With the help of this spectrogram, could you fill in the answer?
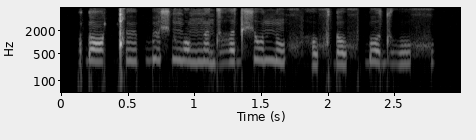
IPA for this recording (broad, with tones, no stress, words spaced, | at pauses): ɗɔ˧ǃʉ˧ ɓʉ˦ʃŋo˧ ŋə̃˦˨d ɦə˦dʃu˦nũ˨˦xʷhɔ˨xʷ ɗɔ˨xʷɓo˦dʱu˧xʷ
